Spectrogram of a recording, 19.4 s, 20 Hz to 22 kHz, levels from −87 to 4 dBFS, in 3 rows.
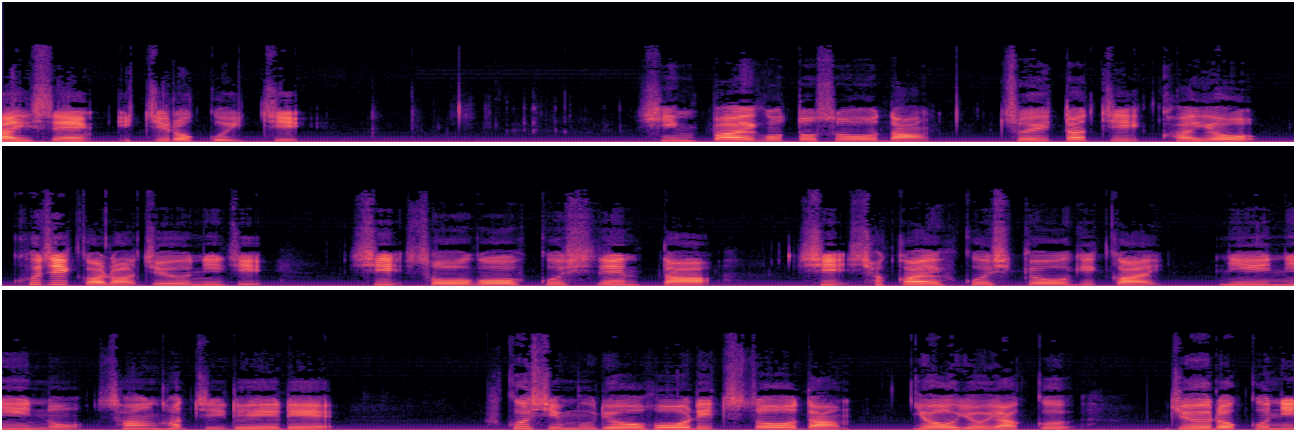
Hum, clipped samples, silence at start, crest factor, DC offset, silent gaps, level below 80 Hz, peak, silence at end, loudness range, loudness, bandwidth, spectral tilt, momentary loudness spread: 60 Hz at -45 dBFS; under 0.1%; 0 s; 24 dB; under 0.1%; none; -48 dBFS; -2 dBFS; 0 s; 3 LU; -24 LUFS; 15.5 kHz; -3 dB/octave; 12 LU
